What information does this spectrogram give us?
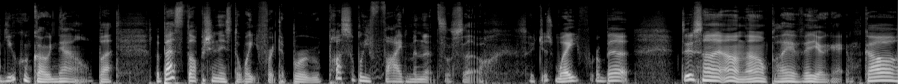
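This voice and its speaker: A young British man giving a playful ASMR roleplay tutorial straight to the listener, mock-instructive and slipping at times into breathy whispers. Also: mid-range voice, dry recording. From United Kingdom. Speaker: ASMR roleplay creator and host.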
